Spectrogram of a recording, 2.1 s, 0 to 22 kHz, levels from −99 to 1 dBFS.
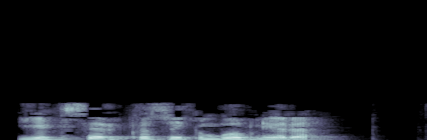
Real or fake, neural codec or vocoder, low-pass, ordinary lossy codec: fake; codec, 44.1 kHz, 3.4 kbps, Pupu-Codec; 7.2 kHz; MP3, 24 kbps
